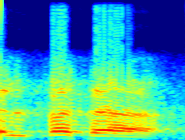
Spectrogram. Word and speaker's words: الفتى: يعني الفتى كتبت بما يسمى بالألف اللينة، كتبت ياء، ولكن العبرة بما تنطق وليست العبرة بما تكتب. نجا الفتى هنا آخره ألف.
